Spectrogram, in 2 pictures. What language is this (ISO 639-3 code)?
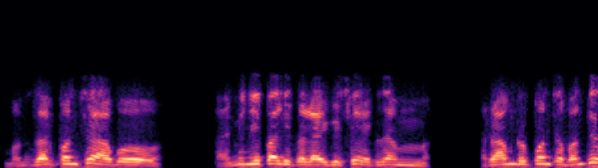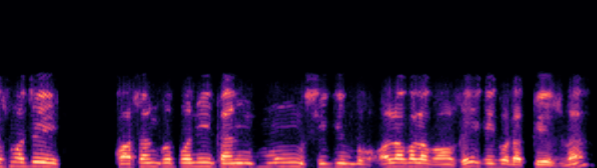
nep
